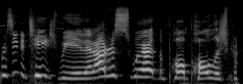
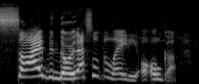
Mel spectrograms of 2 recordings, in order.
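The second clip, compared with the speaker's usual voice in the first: ordinary talk, nothing marked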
